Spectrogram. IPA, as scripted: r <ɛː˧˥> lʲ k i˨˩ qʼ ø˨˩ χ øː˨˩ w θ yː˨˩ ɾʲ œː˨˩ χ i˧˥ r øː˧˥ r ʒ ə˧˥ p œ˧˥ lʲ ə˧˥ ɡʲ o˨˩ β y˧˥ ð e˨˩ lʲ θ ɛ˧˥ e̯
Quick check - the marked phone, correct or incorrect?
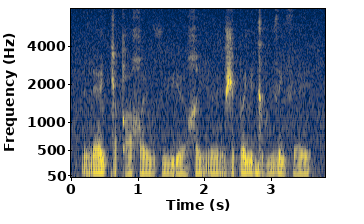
correct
